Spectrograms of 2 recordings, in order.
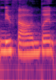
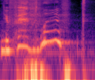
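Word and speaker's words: Newfoundland: Jean Jen, please never pronounce it Newf Foundland ever again. It's pronounced New Finland.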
